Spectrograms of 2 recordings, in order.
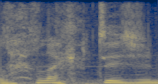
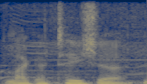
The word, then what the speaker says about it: Lagartija: It was just because I'd worked out how to pronounce Lagartija. – You were okay with Nick. – It's kind of like alopecia.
